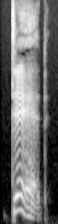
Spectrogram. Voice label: kill confirmation, manager, survivor, voice; Left 4 Dead 2; left4dead2 dlc2

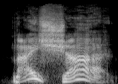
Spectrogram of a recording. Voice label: nice shot, voice, biker; Left 4 Dead 2; survivor

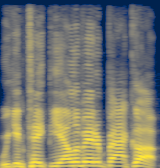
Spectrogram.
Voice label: misc directional, voice; gambler

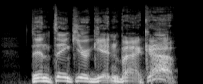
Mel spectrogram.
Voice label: revive friend, voice, biker; Left 4 Dead 2; survivor

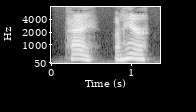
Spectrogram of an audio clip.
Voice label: scenario join, teen girl; player; survivor; voice

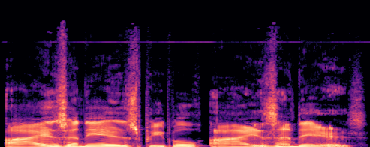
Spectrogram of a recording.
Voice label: warn careful, namvet, survivor voice; Left 4 Dead 2; left4dead2 dlc2

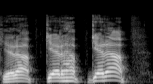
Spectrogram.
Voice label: revive friend loud, voice; gambler

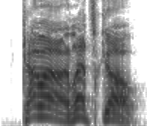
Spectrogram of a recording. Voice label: move on, survivor voice

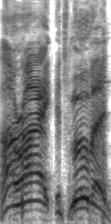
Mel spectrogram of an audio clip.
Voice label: finale button press lift, voice, biker; Left 4 Dead 2; left4dead2 dlc2; survivor

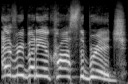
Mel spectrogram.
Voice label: gun end, teengirl, voice

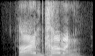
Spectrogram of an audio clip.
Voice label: to the rescue, namvet, survivor voice; Left 4 Dead 2; left4dead2 dlc3

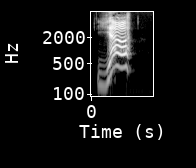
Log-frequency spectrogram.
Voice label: taunt, teen girl

